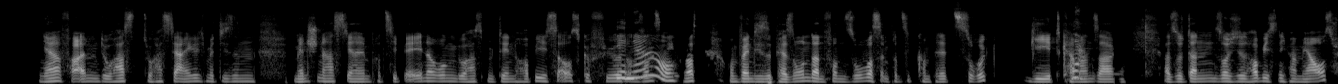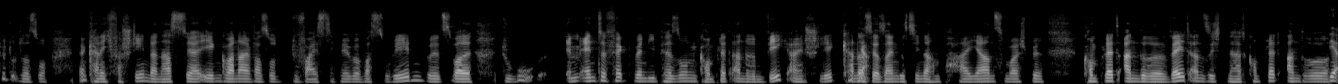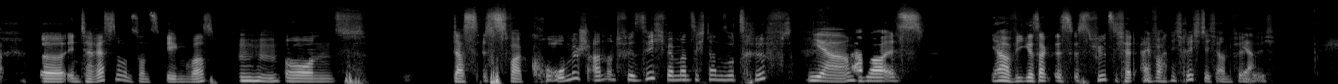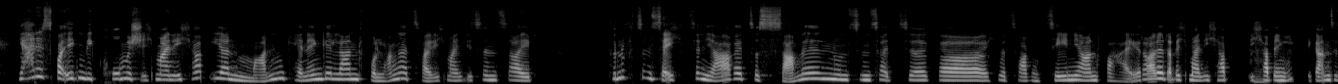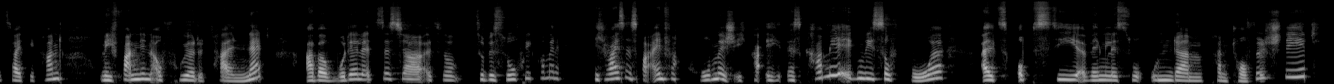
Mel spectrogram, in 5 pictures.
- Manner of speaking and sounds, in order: other background noise
- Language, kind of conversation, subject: German, unstructured, Was macht für dich eine gute Freundschaft aus?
